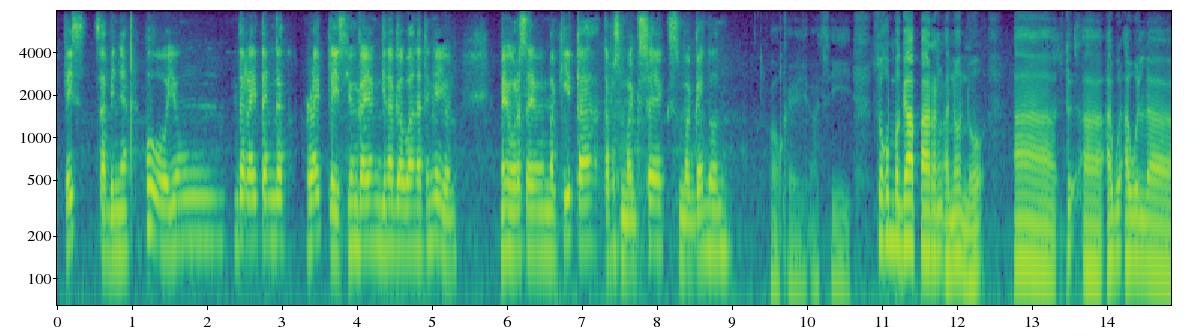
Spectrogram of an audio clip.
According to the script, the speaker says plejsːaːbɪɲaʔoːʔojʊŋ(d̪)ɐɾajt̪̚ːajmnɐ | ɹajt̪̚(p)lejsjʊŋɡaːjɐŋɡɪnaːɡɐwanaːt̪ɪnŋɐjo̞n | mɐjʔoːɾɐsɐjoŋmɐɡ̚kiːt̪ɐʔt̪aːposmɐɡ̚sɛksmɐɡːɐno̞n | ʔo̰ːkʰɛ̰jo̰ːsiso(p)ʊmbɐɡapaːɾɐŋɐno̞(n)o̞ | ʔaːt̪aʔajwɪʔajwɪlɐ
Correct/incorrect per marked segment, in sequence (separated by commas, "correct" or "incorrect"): correct, correct, incorrect, correct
